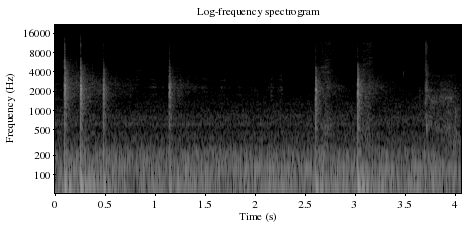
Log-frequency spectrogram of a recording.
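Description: Chalk writing on a blackboard: a quick run of small taps and scratches as letters are formed, then a few separate short chalk strokes spread over the remaining seconds.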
